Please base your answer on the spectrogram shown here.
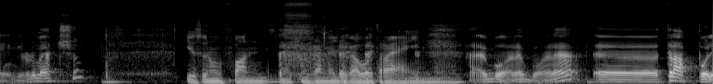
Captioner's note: laughs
